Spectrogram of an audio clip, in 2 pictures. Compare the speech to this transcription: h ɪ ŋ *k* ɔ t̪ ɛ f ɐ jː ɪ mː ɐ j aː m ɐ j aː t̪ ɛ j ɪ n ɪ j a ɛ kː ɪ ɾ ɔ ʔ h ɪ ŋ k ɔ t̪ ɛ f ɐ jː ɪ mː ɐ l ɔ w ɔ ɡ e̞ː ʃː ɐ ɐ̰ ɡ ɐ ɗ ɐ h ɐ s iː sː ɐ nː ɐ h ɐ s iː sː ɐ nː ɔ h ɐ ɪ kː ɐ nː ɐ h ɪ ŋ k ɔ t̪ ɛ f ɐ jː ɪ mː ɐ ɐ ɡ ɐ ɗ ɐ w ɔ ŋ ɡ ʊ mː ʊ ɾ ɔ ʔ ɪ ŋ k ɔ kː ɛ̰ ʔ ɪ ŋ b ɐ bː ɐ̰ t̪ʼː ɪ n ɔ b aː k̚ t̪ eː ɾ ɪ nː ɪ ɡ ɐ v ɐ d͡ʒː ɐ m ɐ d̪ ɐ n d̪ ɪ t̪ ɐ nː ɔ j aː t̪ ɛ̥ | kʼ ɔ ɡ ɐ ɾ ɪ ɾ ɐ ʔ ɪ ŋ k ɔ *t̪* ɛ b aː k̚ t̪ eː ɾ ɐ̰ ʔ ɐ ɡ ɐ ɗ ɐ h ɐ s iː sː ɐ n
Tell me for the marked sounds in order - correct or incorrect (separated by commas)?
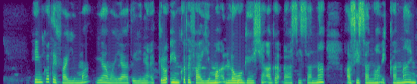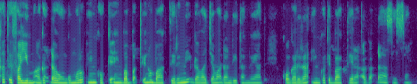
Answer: correct, correct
